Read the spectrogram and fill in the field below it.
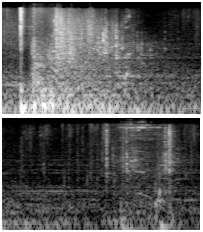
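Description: Confringo fire spell blasting in a Harry Potter video game: a sharp booming burst at the start that decays into a rumbling tail, with a voice speaking over it.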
